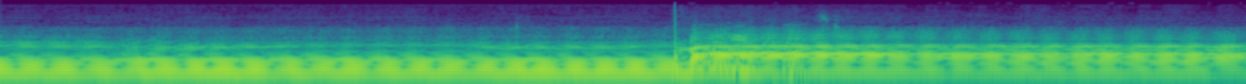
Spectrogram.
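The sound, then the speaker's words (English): A single sustained, steady-pitched vocal tone, hummed with the mouth closed, then opened about halfway through so it turns brighter and fuller with a slight click at the change. “It sounds like you started with your mouth closed and then you opened your mouth.”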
